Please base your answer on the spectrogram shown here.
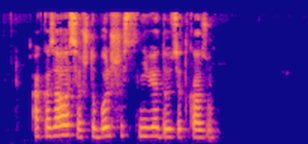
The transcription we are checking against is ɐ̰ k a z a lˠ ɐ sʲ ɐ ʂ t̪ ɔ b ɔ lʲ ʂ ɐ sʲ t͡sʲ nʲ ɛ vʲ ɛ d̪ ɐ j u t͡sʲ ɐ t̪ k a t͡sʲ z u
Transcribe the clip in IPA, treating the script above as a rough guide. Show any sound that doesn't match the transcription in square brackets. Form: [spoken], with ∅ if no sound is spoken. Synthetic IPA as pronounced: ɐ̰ k a z a lˠ ɐ sʲ ɐ ʂ t̪ ɔ b ɔ lʲ ʂ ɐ sʲ t͡sʲ nʲ ɛ vʲ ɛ d̪ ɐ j u t͡sʲ [a] t̪ k a [∅] z u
